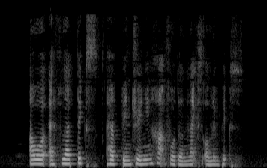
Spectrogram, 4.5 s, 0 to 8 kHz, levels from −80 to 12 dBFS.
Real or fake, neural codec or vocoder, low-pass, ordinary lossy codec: real; none; 7.2 kHz; AAC, 32 kbps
